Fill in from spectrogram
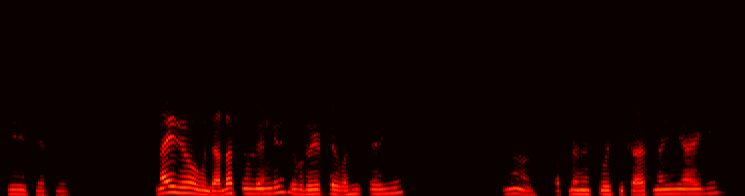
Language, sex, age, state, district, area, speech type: Hindi, female, 30-45, Uttar Pradesh, Pratapgarh, rural, conversation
